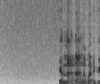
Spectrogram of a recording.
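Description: Steady background hiss for just over a second, then a man starts speaking in Malayalam.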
